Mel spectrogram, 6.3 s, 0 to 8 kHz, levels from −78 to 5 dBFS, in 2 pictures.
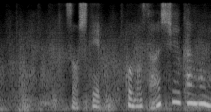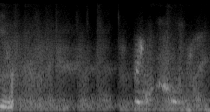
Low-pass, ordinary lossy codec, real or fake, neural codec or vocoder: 7.2 kHz; none; fake; codec, 24 kHz, 0.9 kbps, WavTokenizer, large speech release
